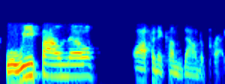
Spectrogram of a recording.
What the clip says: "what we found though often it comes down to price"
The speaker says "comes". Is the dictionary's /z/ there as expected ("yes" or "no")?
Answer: yes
